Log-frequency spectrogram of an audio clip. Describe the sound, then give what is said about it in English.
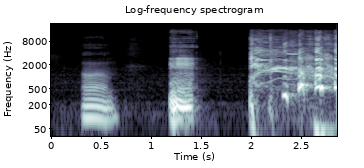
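A man lets out gym-style grunts after a chest workout: two short, strained, voiced grunts separated by silence, followed by louder rough vocalizing and talk. “what kind of grunts are you letting out at the gym? Let me see. I just did chest and I was grunting like a motherfucker.”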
